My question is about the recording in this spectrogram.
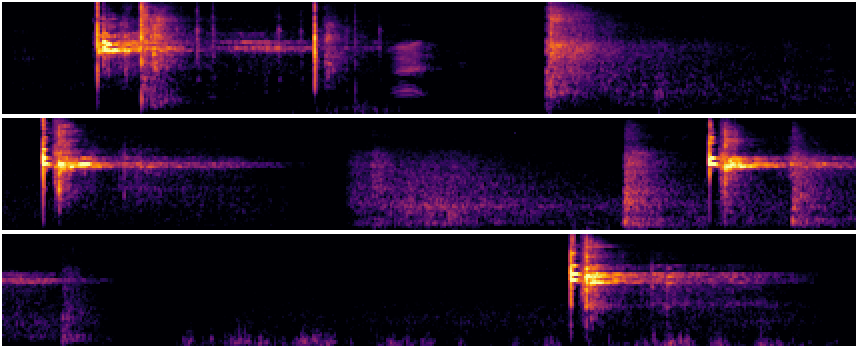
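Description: Baseball bat hitting pitched balls in batting practice: four sharp, ringing pings, about three to four seconds apart.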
